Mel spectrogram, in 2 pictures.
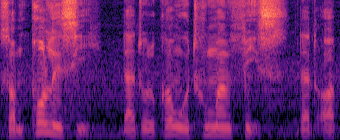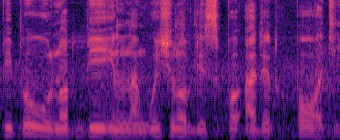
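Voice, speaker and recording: Over light background noise, a man talks at a very fast pace. The sound is dry with no echo, and his pitch varies in an ordinary way. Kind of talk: press interview answer. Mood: earnest, reassuring. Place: street. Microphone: handheld.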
